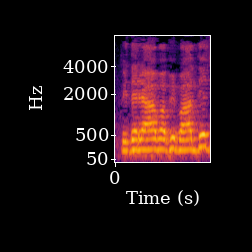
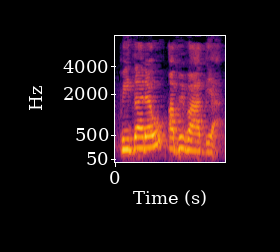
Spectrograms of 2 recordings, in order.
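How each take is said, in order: First: The two words are joined, linked by av. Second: The two words are said separately, ending in au.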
